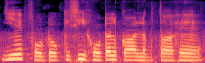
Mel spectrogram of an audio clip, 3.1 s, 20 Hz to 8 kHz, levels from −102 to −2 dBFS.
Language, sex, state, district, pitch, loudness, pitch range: Hindi, male, Uttar Pradesh, Shamli, 170 Hz, -15 LUFS, 165-195 Hz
